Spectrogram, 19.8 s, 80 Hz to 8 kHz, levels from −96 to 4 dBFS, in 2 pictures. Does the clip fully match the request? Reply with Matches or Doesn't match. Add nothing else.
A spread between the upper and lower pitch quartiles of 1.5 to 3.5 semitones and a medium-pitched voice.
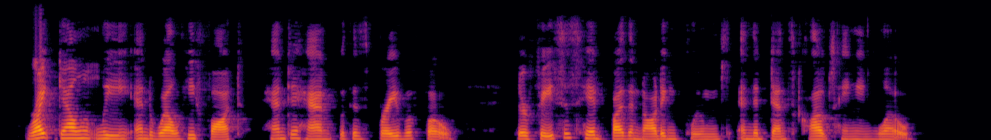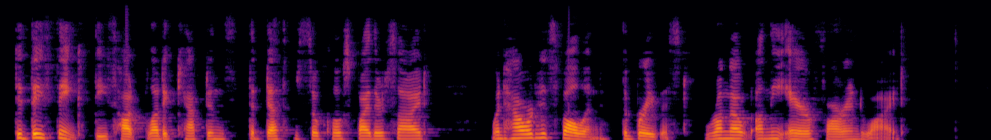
Matches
